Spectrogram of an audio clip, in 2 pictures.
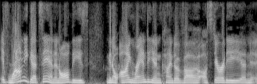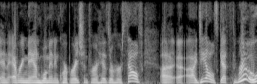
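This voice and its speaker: This woman speaks at a medium pitch and a moderate pace. Her pitch varies in an ordinary way. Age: 50s. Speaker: radio host. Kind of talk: political talk radio interview. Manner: animated.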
